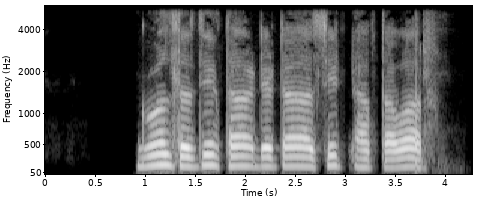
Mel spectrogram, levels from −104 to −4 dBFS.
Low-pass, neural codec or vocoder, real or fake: 5.4 kHz; none; real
